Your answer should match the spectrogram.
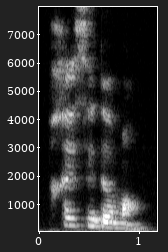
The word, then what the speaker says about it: précédemment: If the EM occur together in a word, they're pronounced am. Précédemment.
